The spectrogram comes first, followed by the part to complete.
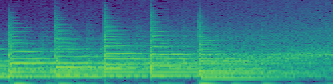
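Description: Background music: a bright melody of plucked string notes, about three notes a second, each ringing briefly and fading.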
